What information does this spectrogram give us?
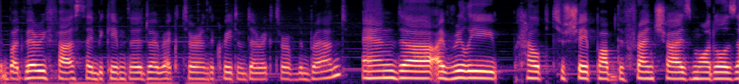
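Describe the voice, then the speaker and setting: In a documentary interview, a beauty business founder from Estonia reflects earnestly on her work as an entrepreneur. She speaks in a lowish voice with a warm tone.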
